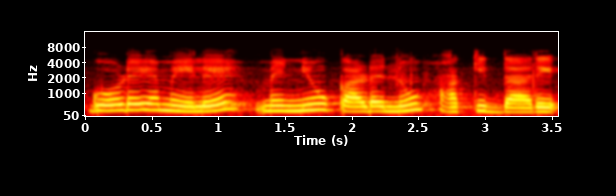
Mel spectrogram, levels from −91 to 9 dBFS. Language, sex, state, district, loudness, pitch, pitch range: Kannada, female, Karnataka, Bangalore, -11 LUFS, 230 Hz, 210-260 Hz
